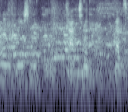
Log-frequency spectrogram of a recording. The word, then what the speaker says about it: quatre: Quatre.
